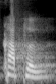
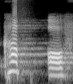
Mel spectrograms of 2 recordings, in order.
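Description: First: The word 'of' is linked and shortened to 'v'. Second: The word 'of' is said fully and separately.

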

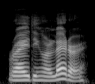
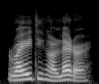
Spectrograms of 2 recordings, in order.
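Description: First: The t sounds are softened to a quick flap. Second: The same.

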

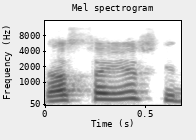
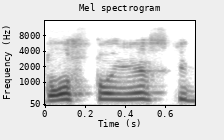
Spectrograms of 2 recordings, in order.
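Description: First: The unstressed first vowel sounds like 'a'. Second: The first vowel sounds like a full 'o'. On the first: The speaker calls it right. "dememiz daha doğru. Eğer onun o harfin üstünde vurgu yoksa A diye okuyoruz" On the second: The speaker calls it wrong. "Dostoyevski değil de"

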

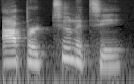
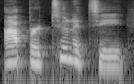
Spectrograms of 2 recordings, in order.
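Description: First: The second T is a clear, crisp T. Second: The same.

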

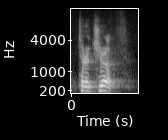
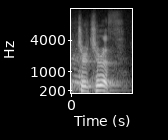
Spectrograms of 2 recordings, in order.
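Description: The two takes are said the same way.

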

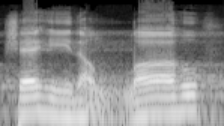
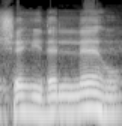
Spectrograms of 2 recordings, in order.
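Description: First: The L in Allah is thick and heavy. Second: The L in Allah is thin and light. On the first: The speaker calls it right. "بنفخم اللام في اسم الجلال ... شهد الله هكذا" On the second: The speaker calls it wrong. "مش معقولة هنقول شهد الله، ما ينفعش"

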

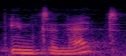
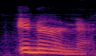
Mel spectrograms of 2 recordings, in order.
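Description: First: The word is said with an Indian English accent. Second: The word is said with an American accent. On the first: "We say internet" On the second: "and you say internet"

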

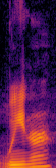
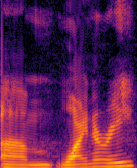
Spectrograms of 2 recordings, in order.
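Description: First: The name is said like the word wiener. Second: The name is said like the word winery. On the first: This is a joking nickname. "Those of us with high school mindsets call it Wiener" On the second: This is the official pronunciation. "that's the suggested pronunciation"

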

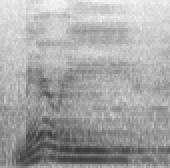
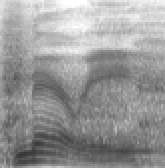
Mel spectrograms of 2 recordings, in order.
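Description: First: The name is said in a gentle, rousing tone. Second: The name is said in a disappointed, let-down tone. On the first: He is waking a child for school. The speaker calls it right. "the parent waking up the child for school voice" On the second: Mary has let him down like a bad report card. The speaker calls it wrong. "There's the disappointed father voice"

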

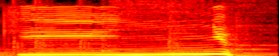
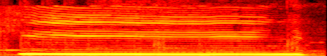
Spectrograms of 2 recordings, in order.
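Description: First: The last sound is drawn out. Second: The middle vowel sound is drawn out. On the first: "Назви звук в кінці слова" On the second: "Назви звук після звука К"

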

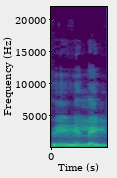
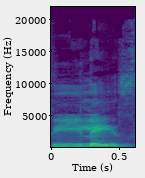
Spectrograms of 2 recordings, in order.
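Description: First: The first vowel is a long 'e' sound. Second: The first vowel is a long 'i' sound. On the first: The speaker calls it wrong. "சேலை இல்லை சீலை" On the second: The speaker calls it right. "இல்லை சீலை"

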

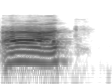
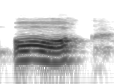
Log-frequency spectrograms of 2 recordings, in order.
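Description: First: The syllable has a flat 'a' vowel. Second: The syllable has an open 'aw' vowel. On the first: "as opposed to ack" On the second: "They pronounce the A-C, awk"

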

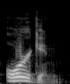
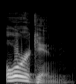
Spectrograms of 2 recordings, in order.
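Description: First: The word is said with two syllables. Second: The word is said with two syllables.

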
